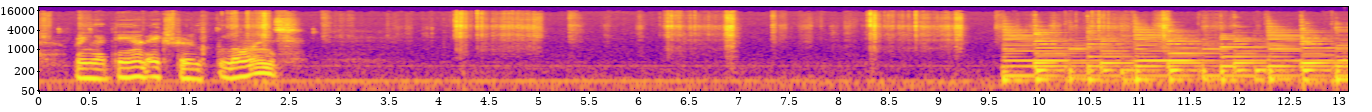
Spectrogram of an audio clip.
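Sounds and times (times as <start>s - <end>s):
scalpel scratching foam: 3.6s - 9.4s.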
